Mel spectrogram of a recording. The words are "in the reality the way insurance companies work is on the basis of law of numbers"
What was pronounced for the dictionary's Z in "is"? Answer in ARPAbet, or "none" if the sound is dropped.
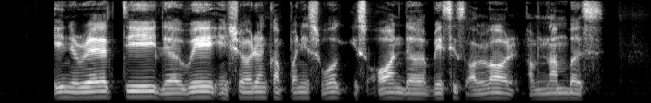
S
